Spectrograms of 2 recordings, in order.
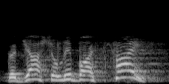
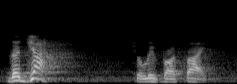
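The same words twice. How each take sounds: First: The stress falls on the word faith. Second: The stress falls on the word just. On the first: Faith is the point. "because faith is the all-embracing quality" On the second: Being justified is the point. "Because Galatians is dealing with those who are justified by faith"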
